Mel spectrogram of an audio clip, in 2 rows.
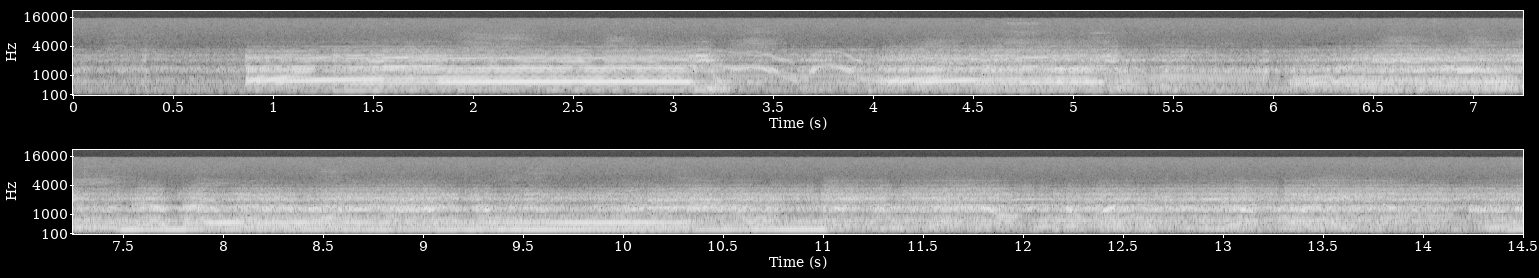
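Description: CB radio receiving skip (DX) on channel 28: crackly, narrow-sounding audio over static. A quieter stretch of hiss gives way about a second in to garbled, unintelligible voices and held tones.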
